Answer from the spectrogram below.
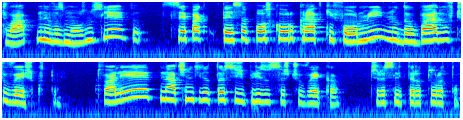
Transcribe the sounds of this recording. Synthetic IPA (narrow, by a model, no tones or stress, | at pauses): t̪ovanɛvɐzmɔʒnosliɛ | fsɛpakt̪ɛsəposkɔɾokɾat̪k̟ifɔɾminod̪ɐʊbavʲət̪vɐft͡ʃovɛʃko̥t̪o | t̪ovaliɛnat͡ʃinət̪id̪ɐt̪ɤɾsiʒblizʊsɾɐʃt͡ʃovɛkə | t͡ʃɾɛslit̪ɛɾɐt̪uɾət̪ə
